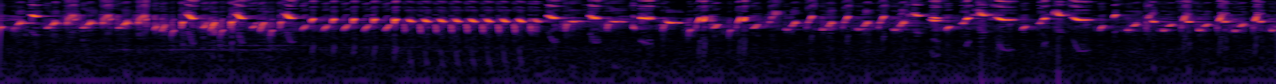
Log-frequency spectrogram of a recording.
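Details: Song of a hybrid finch, meant for teaching goldfinches and canaries: a continuous, fast high-pitched warble of rapid repeated notes, with a run of evenly spaced chips in the middle and bright whistled flourishes.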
